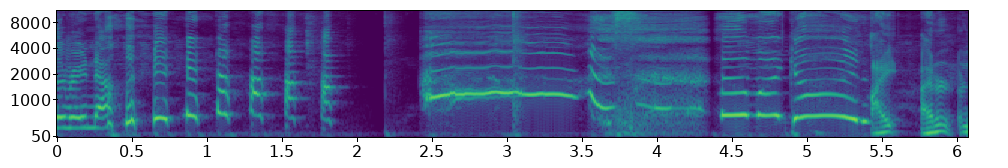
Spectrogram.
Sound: continues laughing

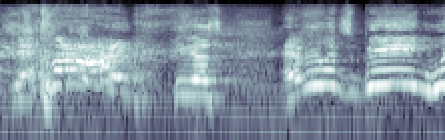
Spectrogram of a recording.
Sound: yells

